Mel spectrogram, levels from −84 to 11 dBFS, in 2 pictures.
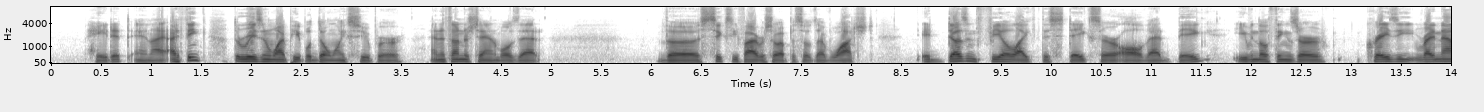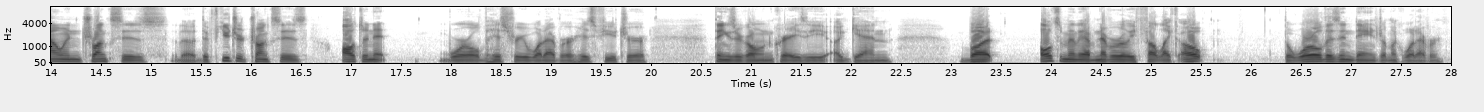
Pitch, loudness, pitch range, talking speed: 100 Hz, -18 LUFS, 90-110 Hz, 165 wpm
